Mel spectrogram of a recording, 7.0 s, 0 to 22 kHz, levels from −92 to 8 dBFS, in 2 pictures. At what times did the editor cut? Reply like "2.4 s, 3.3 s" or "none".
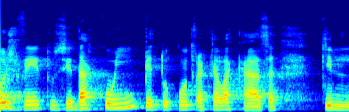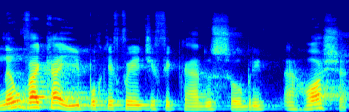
none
